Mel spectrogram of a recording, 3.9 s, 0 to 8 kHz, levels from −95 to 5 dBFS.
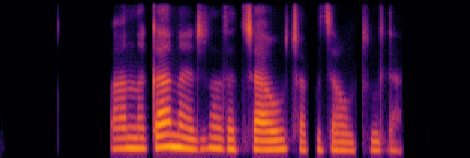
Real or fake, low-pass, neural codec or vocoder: fake; 7.2 kHz; codec, 24 kHz, 0.9 kbps, WavTokenizer, large speech release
